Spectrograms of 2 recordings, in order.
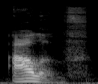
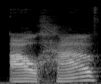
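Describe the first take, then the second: First: The word have is reduced and joined on. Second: The word have is said in full.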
